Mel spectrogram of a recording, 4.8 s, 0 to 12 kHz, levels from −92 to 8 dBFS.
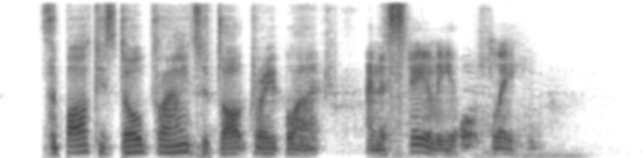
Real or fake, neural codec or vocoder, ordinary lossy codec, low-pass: fake; codec, 44.1 kHz, 1.7 kbps, Pupu-Codec; AAC, 64 kbps; 10.8 kHz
